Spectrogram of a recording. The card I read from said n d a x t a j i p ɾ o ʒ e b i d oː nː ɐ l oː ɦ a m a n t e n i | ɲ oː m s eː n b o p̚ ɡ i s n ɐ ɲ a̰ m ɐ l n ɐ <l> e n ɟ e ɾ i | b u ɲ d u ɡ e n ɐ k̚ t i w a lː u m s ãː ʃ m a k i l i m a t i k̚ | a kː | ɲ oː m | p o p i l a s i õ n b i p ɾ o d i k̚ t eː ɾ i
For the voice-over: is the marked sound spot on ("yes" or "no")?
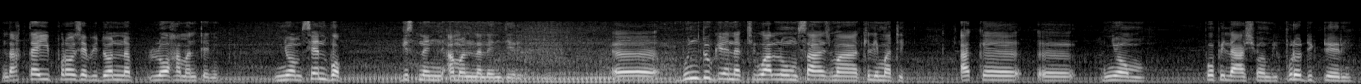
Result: yes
